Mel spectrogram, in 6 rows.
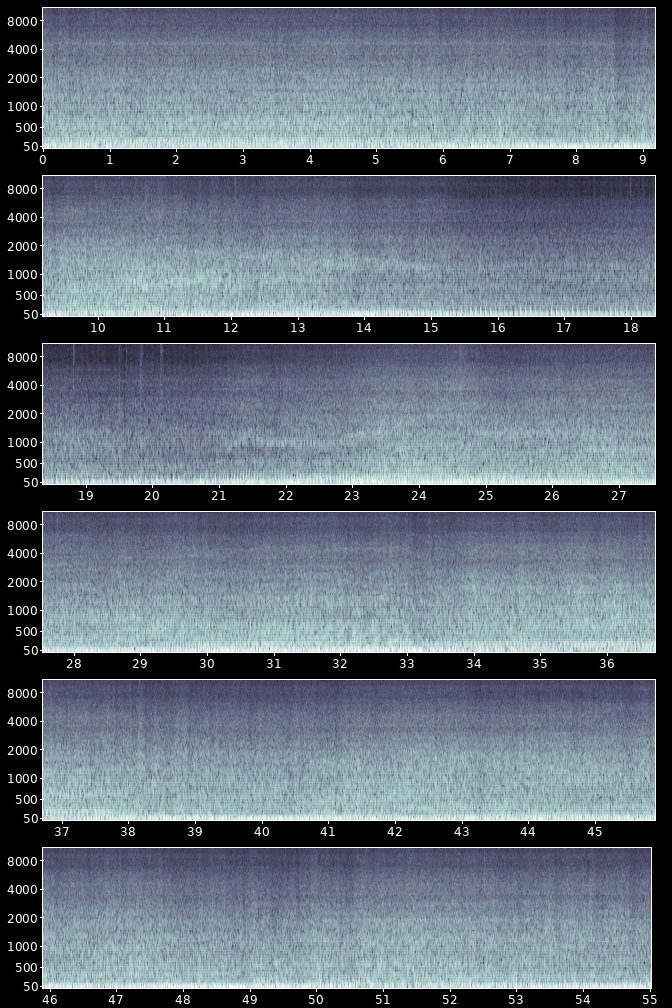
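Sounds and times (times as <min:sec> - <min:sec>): wind and road noise: 0:00.0 - 0:55.0
motorcycle engine revving: 0:17.7 - 0:55.0.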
